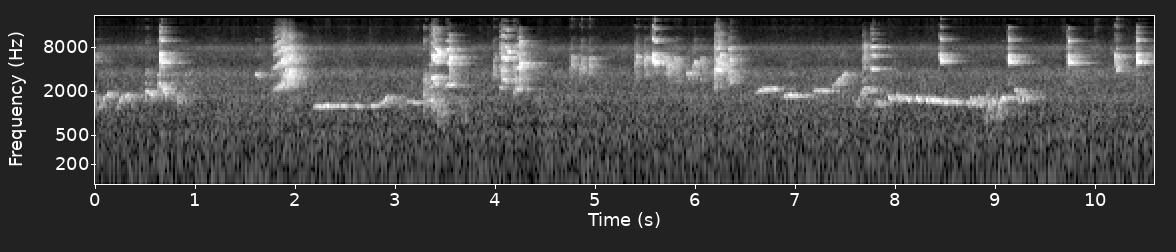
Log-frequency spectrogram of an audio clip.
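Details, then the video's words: White-rumped shama in moult producing grewek sounds: irregular harsh chattering bursts with low whistled glides and a flat held whistle, delivered fairly continuously. "Kicau mania.. murai baru rontok bulu..."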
